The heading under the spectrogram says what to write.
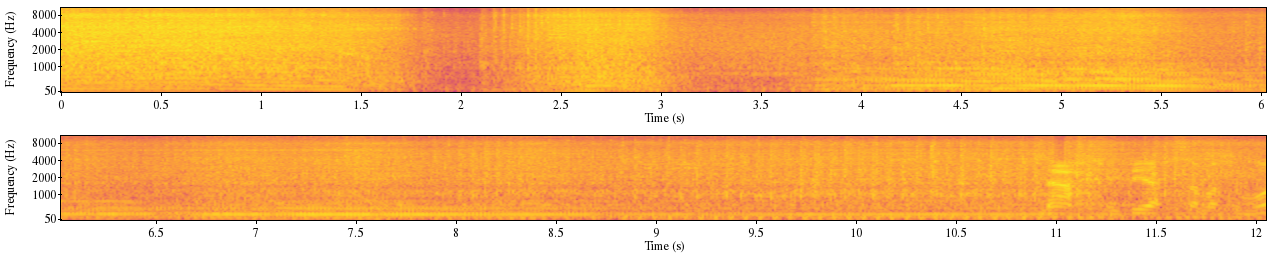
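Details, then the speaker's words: Honda Scoopy scooter after repairing vibration and noise at the CVT pulley and final drive, with new clutch linings fitted. It fires up, revs, then settles into a smooth, even idle with no judder or rattle. Normal running after repair. "Bagus sekali ya untuk di suaranya di sini, dan tidak ada lagi getaran di bagian di sini ya."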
